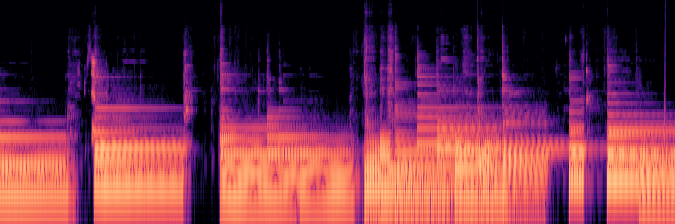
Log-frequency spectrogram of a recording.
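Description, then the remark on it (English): Guitar strums an E chord through a chorus effect, repeated several times with brief pauses between, each strum ringing out and chiming with a bright, shimmering sustain; no one speaks. “And it was sort of the spread sound that I do, you know, with my chorus. It rings out. It chimes out.”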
